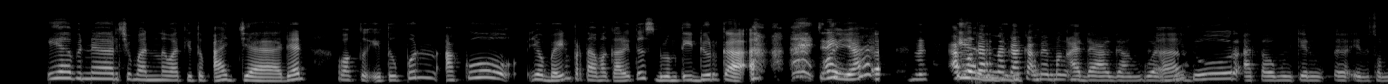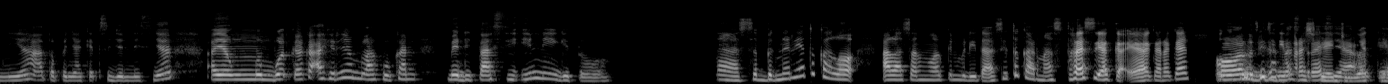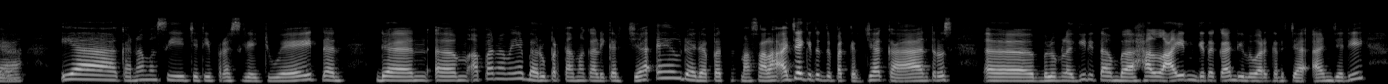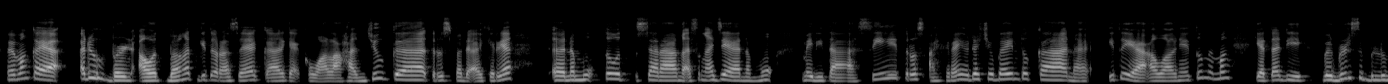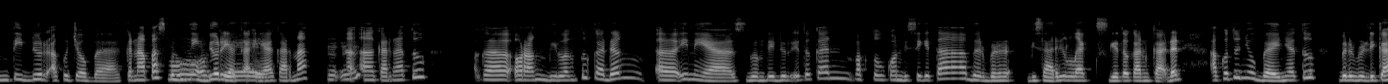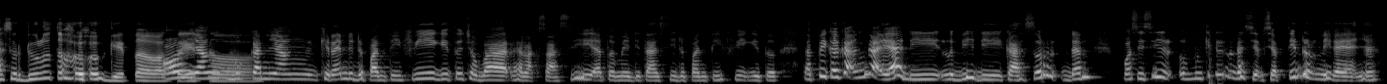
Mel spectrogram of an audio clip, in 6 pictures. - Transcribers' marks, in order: laughing while speaking: "Kak"; laugh; laughing while speaking: "stress ya, Kak, ya"; in English: "fresh graduate"; in English: "fresh graduate"; in English: "burn out"; laughing while speaking: "tuh"; other background noise
- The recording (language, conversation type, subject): Indonesian, podcast, Bagaimana pengalaman pertamamu saat mencoba meditasi, dan seperti apa rasanya?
